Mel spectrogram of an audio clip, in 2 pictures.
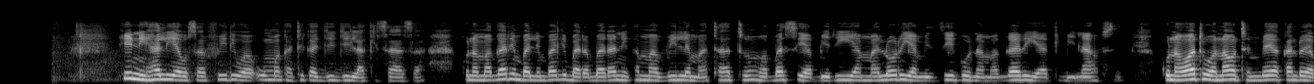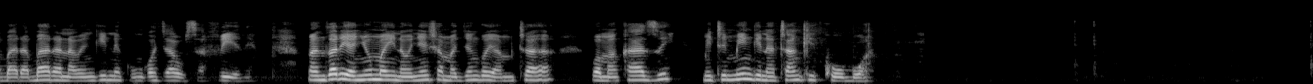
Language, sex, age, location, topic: Swahili, female, 25-35, Nairobi, government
